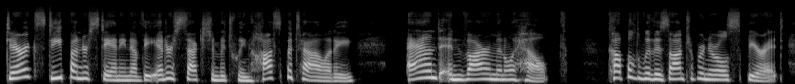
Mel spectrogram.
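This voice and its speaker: A woman hosting an interview podcast, enthusiastic and quick to laugh, reading a guest introduction and asking questions. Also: fairly high pitch, dry recording, clean studio sound. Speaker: podcast host.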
